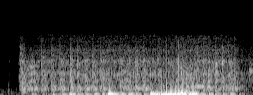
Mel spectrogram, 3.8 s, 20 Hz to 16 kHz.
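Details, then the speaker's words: 1973 VW Thing, restored, first start after wiring work, ignition held on with a screwdriver: catches after short crank, revs unevenly a few seconds, then fades and dies; fuel suspected, or lack of a 12-volt constant feed. "I need to hook up that 12-volt constant so I don't have to sit here and hold it with a screwdriver? So it stays running? Yeah. It might be just dying because try it."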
